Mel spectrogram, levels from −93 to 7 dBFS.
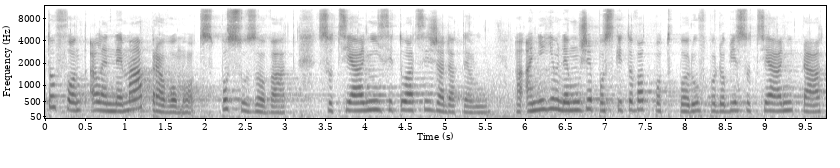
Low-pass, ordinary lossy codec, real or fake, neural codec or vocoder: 10.8 kHz; AAC, 48 kbps; real; none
